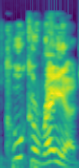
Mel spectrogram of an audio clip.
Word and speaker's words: Cucurella: It's Cucurella, dog.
